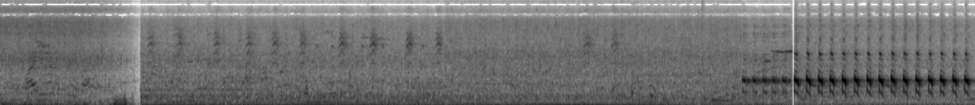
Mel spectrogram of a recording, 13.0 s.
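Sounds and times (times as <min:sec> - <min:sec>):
bird calling short high notes: 0:09.9 - 0:12.2.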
